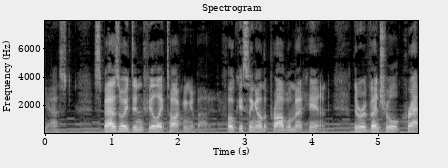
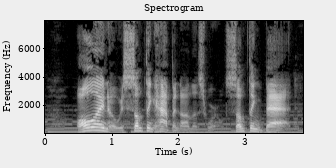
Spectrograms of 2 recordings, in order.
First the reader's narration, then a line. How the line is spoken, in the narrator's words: he said in a dark, ominous tone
